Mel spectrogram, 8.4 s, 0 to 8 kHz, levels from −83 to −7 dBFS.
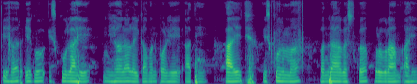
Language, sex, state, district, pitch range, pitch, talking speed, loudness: Hindi, male, Chhattisgarh, Balrampur, 105-115 Hz, 110 Hz, 135 wpm, -31 LUFS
